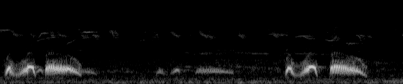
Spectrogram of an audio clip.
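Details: Spotted dove used as a decoy bird in a trap: low mellow cooing phrases, two short rising coos then a longer drawn coo, repeated twice with a softer phrase between, faint high bird notes behind.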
